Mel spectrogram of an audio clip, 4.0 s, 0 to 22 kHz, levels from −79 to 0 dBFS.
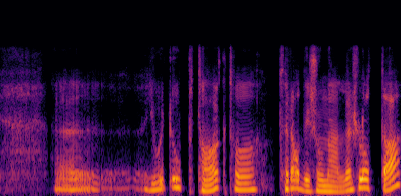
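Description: Throughout, Opus voice compression in its SILK mode leaves nothing above about 8.5 kHz and codes the excitation coarsely, pointing to roughly 10 kbps: muffled, hoarse, slightly robotic speech, unlike a plain low-pass filter.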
